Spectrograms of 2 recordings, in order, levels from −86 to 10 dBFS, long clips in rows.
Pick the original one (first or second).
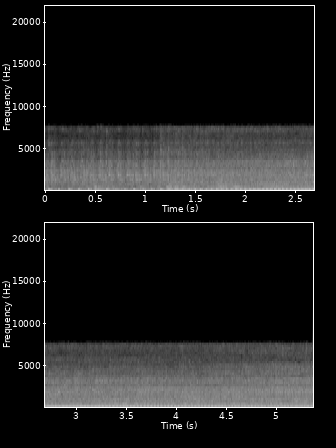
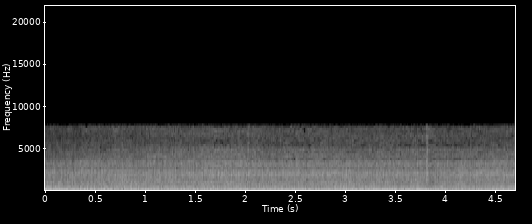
first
